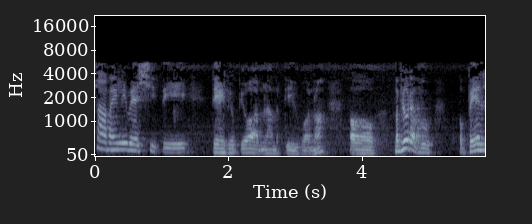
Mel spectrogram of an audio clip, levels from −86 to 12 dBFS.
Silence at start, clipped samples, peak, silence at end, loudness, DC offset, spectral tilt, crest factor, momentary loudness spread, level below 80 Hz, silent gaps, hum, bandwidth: 0 s; under 0.1%; -10 dBFS; 0 s; -29 LUFS; under 0.1%; -4.5 dB/octave; 18 dB; 12 LU; -60 dBFS; none; none; 6 kHz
